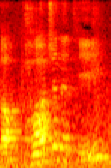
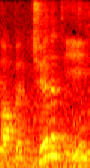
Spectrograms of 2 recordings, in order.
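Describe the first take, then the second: First: The stress is on the second syllable. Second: The stress is on the third syllable. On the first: The speaker calls it wrong. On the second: The speaker calls it right.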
